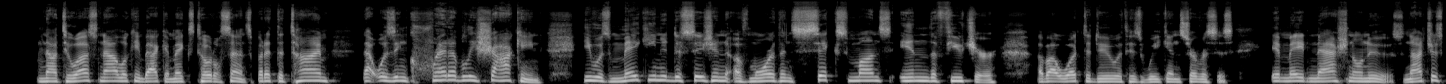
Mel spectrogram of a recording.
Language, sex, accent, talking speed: English, male, American, 185 wpm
